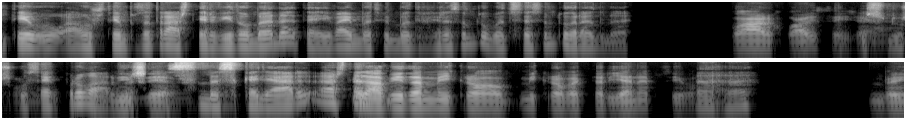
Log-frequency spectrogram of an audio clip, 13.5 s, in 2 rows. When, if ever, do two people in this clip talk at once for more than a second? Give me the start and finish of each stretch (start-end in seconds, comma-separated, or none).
6.2-8.2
